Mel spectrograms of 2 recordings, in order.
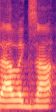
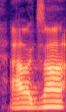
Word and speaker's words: Alexandre: when I'm reading it I want to say Alexander I think it's alessandres how they pronounce it right the first name but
